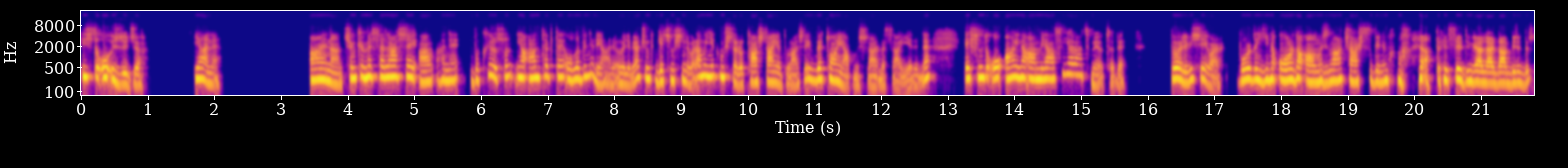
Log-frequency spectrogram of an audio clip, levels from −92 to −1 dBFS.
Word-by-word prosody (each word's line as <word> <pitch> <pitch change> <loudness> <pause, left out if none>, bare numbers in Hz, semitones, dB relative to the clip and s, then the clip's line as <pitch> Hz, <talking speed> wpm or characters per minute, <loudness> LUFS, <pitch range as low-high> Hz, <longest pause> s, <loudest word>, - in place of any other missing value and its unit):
İşte 275 -1 +4
o 250 0 +6
üzücü. 170 -5 0 0.8
Yani 235 -8 0 1.3
Aynen, 220 -7 +2
çünkü 255 +6 +1
mesela 275 +1 +4
şey, 275 -2 0
a 195 +1 -1
hani, 215 +3 -3 0.2
bakıyorsun 260 +5 -3
Ya, 260 -1 +3
Antep'te 275 +2 0
olabilir 245 +5 0
yani 165 -3 -8
öyle 165 -2 -5
bir - - -5
yer 260 - -1
çünkü 245 -5 -2
geçmişin 215 +2 -3
de 175 - -7
var - - -7
ama 290 +1 +3
yıkmışlar 275 - +1
o 165 0 -4
taştan 190 0 -2
yapılan 170 -3 -8
şeyi, 230 +3 -4
beton 235 -2 +2
yapmışlar 170 -7 -7
mesela - - -10
yerine. 235 - -5 0.5
E, 245 - +6
şimdi 260 +1 +3
o 255 +1 +3
aynı 260 +1 +4
ambiyansı 240 +3 +2
yaratmıyor 315 -2 -6
tabii. - - -11 0.7
Böyle 235 -6 +5
bir 230 - 0
şey 240 -1 -2
var. - - -7 0.2
Bu 215 +3 +2
arada 235 -1 +3
yine 225 +1 +3
orada 230 +2 +2
Almacılar 205 +2 0
Çarşı'sı 205 -1 -4
benim 200 +2 -1 0.4
hayatta 245 -2 +1
en 225 - +4
sevdiğim 210 -2 +2
yerlerden 185 -2 +2
biridir. 190 +3 -5
230 Hz, 150 wpm, -16 LUFS, 200-260 Hz, 1.3 s, o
